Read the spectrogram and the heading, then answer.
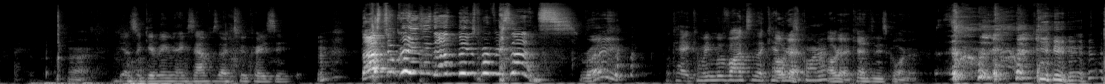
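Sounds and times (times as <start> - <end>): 
speech: 0.7 - 3.8, 5.0 - 11.0
harsh coughing: 9.4 - 10.9.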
